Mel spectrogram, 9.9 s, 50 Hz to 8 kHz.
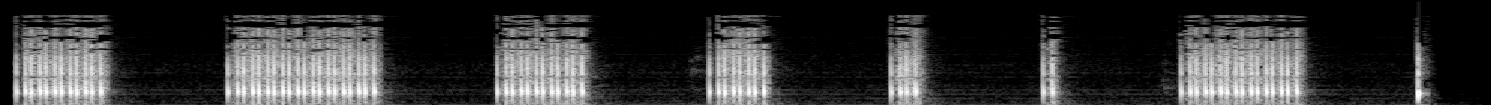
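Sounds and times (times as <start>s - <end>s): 
telephone dialing pulses: 0.1s - 0.8s, 1.5s - 2.6s, 3.3s - 4.0s, 4.7s - 5.2s, 6.0s - 6.2s, 7.9s - 8.8s.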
